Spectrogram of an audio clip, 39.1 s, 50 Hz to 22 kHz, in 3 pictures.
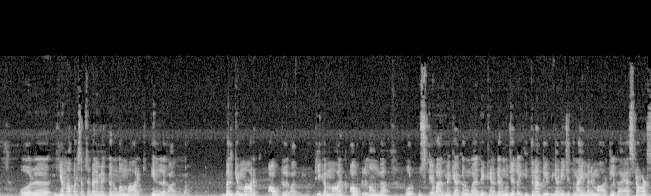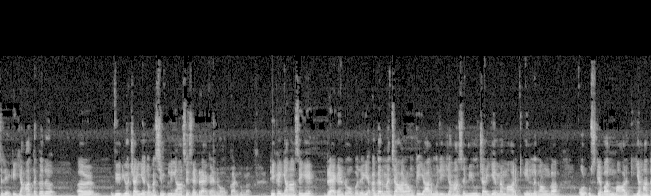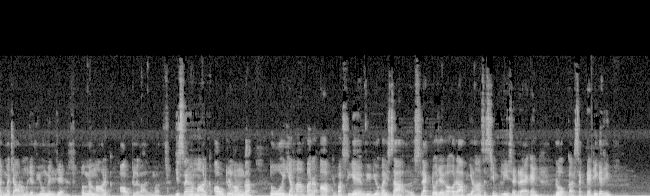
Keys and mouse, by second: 5.7 click, 9.5-13.8 drag, 16.4-31.2 drag, 33.3-39.0 drag.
